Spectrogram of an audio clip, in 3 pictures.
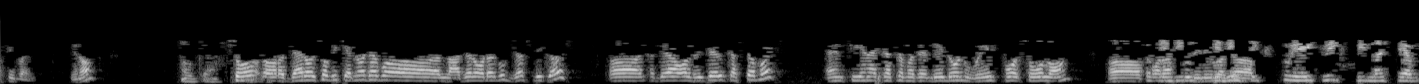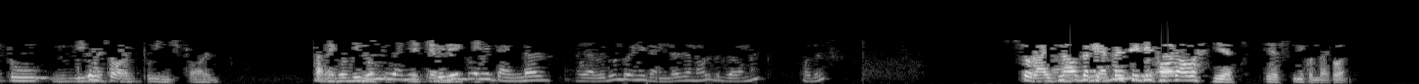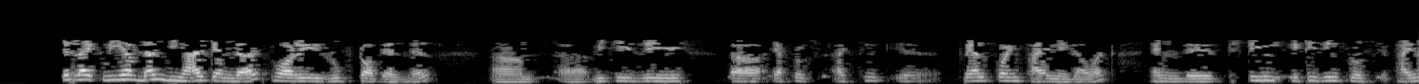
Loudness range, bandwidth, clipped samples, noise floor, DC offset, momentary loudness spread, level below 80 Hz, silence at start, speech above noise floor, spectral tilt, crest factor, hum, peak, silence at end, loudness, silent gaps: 10 LU; 3.2 kHz; under 0.1%; -79 dBFS; under 0.1%; 18 LU; -62 dBFS; 0.1 s; 60 dB; -10 dB/octave; 20 dB; none; 0 dBFS; 0 s; -19 LUFS; 28.66-28.97 s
